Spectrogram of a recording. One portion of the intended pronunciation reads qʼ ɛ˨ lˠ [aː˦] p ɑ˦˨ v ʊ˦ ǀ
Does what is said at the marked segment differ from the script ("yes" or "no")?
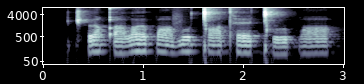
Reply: yes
